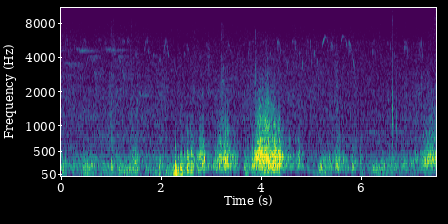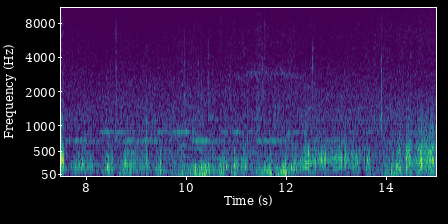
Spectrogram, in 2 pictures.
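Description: Wind buffeting an outdoor microphone in irregular gusts, the strongest about four seconds in. There are faint high chirps in the first few seconds, and a faint two-note tone alternates in the middle.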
